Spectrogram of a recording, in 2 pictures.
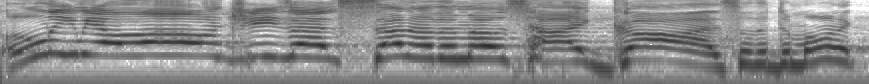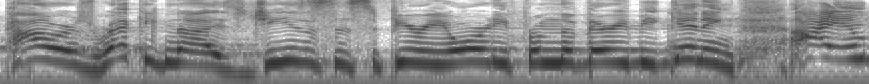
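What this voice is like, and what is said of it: Weird demon voice. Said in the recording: “my weird demon voice”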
